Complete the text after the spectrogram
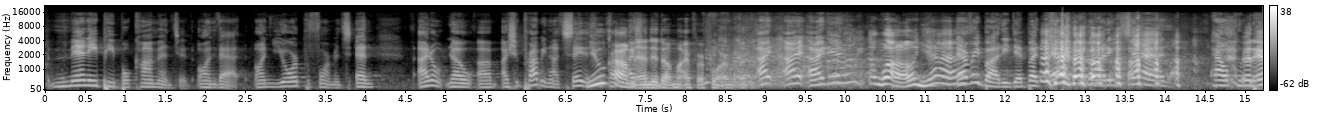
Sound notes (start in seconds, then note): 8.3 audience laughing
